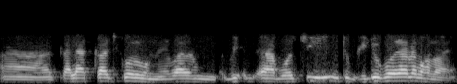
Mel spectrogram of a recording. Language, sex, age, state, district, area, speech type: Bengali, male, 30-45, West Bengal, Howrah, urban, conversation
